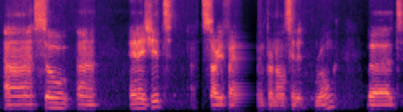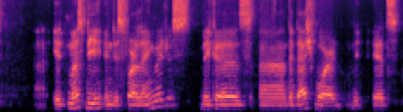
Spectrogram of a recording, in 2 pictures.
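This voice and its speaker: Low-voiced man explaining rules patiently. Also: a little mellow, rough recording. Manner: patient, explanatory, hesitant with many fillers. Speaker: webinar presenter answering questions.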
